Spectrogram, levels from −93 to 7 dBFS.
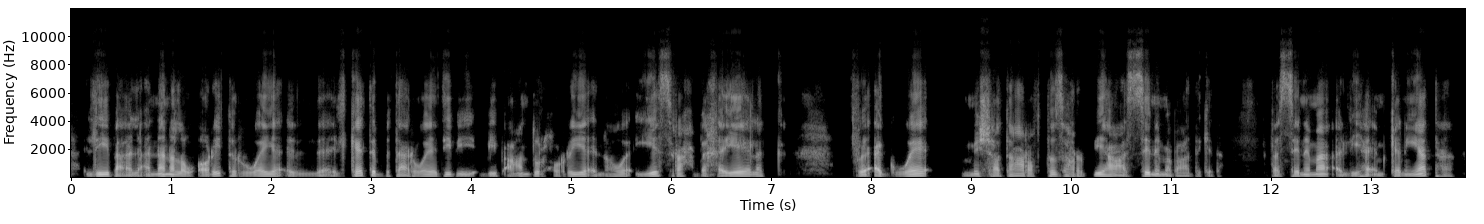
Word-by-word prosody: ليه 110 +2 +5
بقى؟ - - +1
لأن 75 +1 -2
أنا 110 +1 +6
لو 95 - +1
قريت - - +1
الرواية 85 +8 0
ال 70 -1 -7
الكاتب - - +2
بتاع - - -1
الرواية 100 +1 0
دي 110 0 +1
بي 75 -4 -5
بيبقى 75 - -3
عنده - - -2
الحرية 110 +3 -1
إن 70 - -11
هو 90 +6 -4
يسرح 105 +13 0
بخيالك 100 +10 +1 0.8
في - - +1
أجواء 110 - +3 0.4
مش 85 - +3
هتعرف - - 0
تظهر 95 -8 -2
بيها 105 0 +4
على 75 -5 +2
السينما 70 - +2
بعد 65 -1 -7
كده، - - -12 0.5
فالسينما 105 +6 +2
ليها 75 +3 -2
إمكانياتها، 80 -2 0
85 Hz, 140 wpm, -28 LUFS, 75-105 Hz, 0.8 s, أنا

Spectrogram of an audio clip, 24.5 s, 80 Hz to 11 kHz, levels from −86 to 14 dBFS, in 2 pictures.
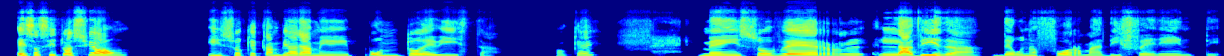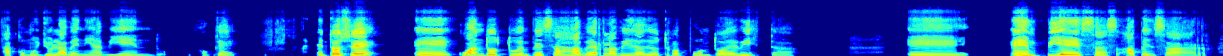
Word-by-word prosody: esa 290 +6 +3
situación 300 - +3 0.8
hizo 280 +5 -4
que 320 -1 -4
cambiara 290 -2 +1
mi 230 -1 -6
punto 245 +3 -4
de 235 -7 0
vista, 205 0 -10 0.5
¿okey? 285 - -10 1.0
Me 240 -1 +1
hizo 305 +6 -2
ver 280 0 +5 0.6
la 240 -2 +6
vida 210 - 0
de 225 0 -5
una 245 +5 -8
forma 235 -13 -4
diferente 190 -3 -9
a 210 - -3
como 200 -2 -11
yo 195 +1 -7
la 225 +2 +2
venía 185 -5 -6
viendo, 185 -5 -8 0.3
¿okey? 285 - -9 0.8
Entonces, 285 +3 +6 0.4
eh, 245 -3 +2
cuando 255 -1 +3
tú 260 +2 -6
empiezas 360 +6 -1
a 305 - +6
ver 235 0 0
la 300 +1 0
vida 300 -5 -2
de 225 - -3
otro 285 +6 -6
punto 295 -1 -6
de 280 +1 -2
vista 335 -5 -9 1.1
eh, 200 -5 -2 0.4
empiezas 270 +1 +4
a 240 -2 0
pensar 190 -6 -4
245 Hz, 110 wpm, -23 LUFS, 210-290 Hz, 1.1 s, la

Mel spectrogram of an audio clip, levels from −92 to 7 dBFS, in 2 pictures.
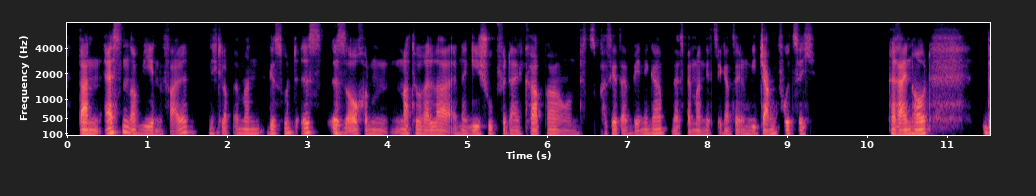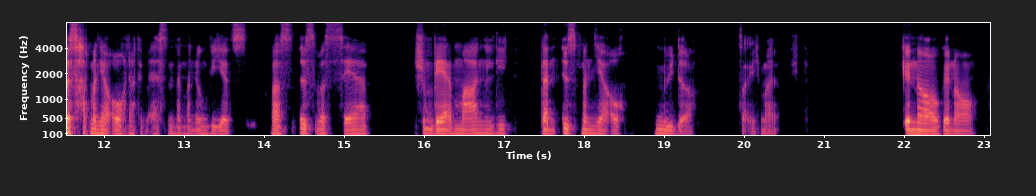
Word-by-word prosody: Dann 95 -1 +6
Essen 130 +5 +4
auf 100 -1 -1
jeden 95 -3 -2
Fall. 140 +7 -2 0.2
Ich 105 - -9
glaube, - - -6
wenn - - -8
man 105 0 -4
gesund 110 +4 -4
isst, 125 +2 -2
ist 115 +1 +1
auch - - +2
'n 100 -2 -6
natureller 95 -2 0
Energieschub 95 +1 -2
für - - -5
deinen 90 0 -5
Körper 95 0 0
und 85 +1 -13
das - - -11
passiert 100 - -4
dann 90 +1 -6
weniger, 100 +4 -3
als 90 0 -7
wenn 80 - -6
man 90 0 -5
jetzt 85 - -12
die - - -8
ganze 90 -1 -6
Zeit - - -4
irgendwie 90 -1 -6
Junkfood 100 +2 +2
sich 95 -1 -5 0.9
reinhaut. 100 +1 +5 0.6
Das - - +8
hat - - -1
man 110 -2 +4
ja 100 -2 +3
auch 95 -2 +2
nach - - -7
dem - - -16
Essen, 95 -1 -8
wenn 90 -1 -8
man 95 +1 -8
irgendwie 95 -1 -5
jetzt 95 - -2 0.3
was 95 -4 0
isst, 110 -2 +1
was 105 -1 -3
sehr 100 0 0 0.5
schon 110 -2 -1
sehr 105 -1 +8
im 105 +1 -4
Magen 100 +2 +1
liegt, 105 +1 -7 0.3
dann 105 -2 +3
ist 115 -2 0
man 100 -2 0
ja 100 -1 -2
auch 95 - -4 0.3
müde, 100 -4 -2 0.5
sage - - -11
ich - - -17
mal. - - -10 1.6
Genau, 95 -3 +7
genau. 85 -2 0
100 Hz, 175 wpm, -26 LUFS, 95-105 Hz, 1.6 s, Das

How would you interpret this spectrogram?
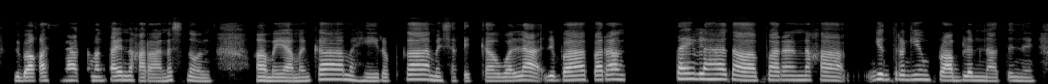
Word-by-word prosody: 'di - - -1
ba, 175 - +6
kasi 180 +1 0
lahat 185 0 +1
naman 180 -1 -3
tayo 190 - +5
nakaranas 165 0 -2
no'n. 160 -3 -3 0.5
Ah, 180 -1 +3
mayaman 165 0 0
ka, 235 +1 +3
mahirap 165 -3 -4
ka, 230 -1 +3
may 185 -2 -3
sakit 165 -1 -10
ka, 170 0 -1
wala, 190 +3 +2
'di 200 -1 -3
ba? 200 0 +3
Parang 225 +2 +2 0.5
tayong 255 -1 +3
lahat, 240 -1 +3
ah, 190 -2 +5
parang 205 0 0
naka 195 -3 -1 0.3
'yung 240 0 +2
talaga 220 -2 -3
'yung 220 - -2
problem 185 -1 +1
natin, 165 0 -5
eh. - - -16
190 Hz, 175 wpm, -22 LUFS, 170-215 Hz, 0.5 s, ba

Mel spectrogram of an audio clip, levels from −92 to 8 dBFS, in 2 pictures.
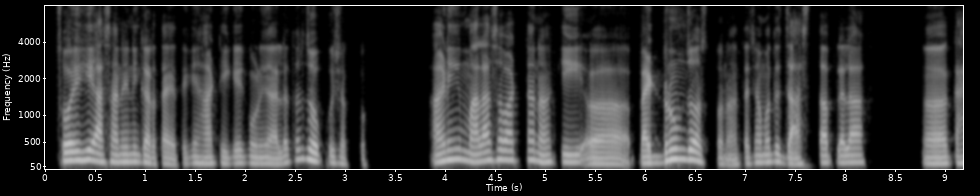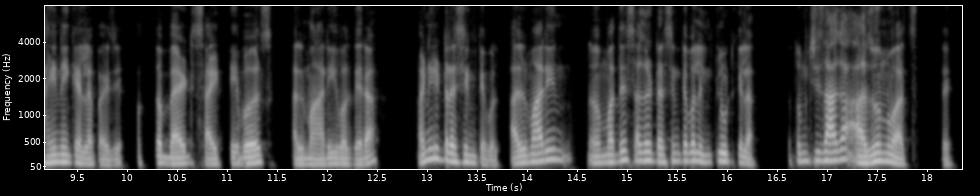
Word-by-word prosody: सोयही 165 +2 +5
आसानीने 135 -1 +1
करता 110 -5 -1
येते, 100 +2 -5
की 120 - -5
हां 110 -1 -1
ठीक 110 0 -6
आहे 120 0 -2
कोणी 110 -2 -3
आलं 105 +4 -1
तर 180 - -4
झोपू 155 -9 +1
शकतो. 105 -5 -10 0.7
आणि 175 +6 +3
मला 150 -3 +2
असं 170 +2 +1
वाटतं 170 0 -1
ना, 130 -2 +1
की 135 -1 -2
अ, - - -6 0.5
बेडरूम 135 +12 +4
जो 175 -2 +6
असतो 115 -7 -5
ना 85 +1 -5
त्याच्यामध्ये 130 +5 -2
जास्त 105 +4 -2
आपल्याला 125 +1 0 0.6
अ, 110 0 +2
काही 120 +2 +1
नाही 135 -1 +1
केलं 110 -5 0
पाहिजे. 90 +2 -5 0.2
फक्त 115 +2 -10
बेड 110 +2 +2
साइड 95 -1 -2
टेबल्स 115 +5 +2 0.2
अलमारी 95 +1 -1
वगैरे 100 +2 -1 0.5
आणि 185 +8 +3
ड्रेसिंग 140 -7 +2
टेबल 90 -6 -5 0.2
अलमारीमध्ये 140 - 0
सगळं 160 0 +1
ड्रेसिंग 140 +2 -1
टेबल 155 0 +1
इन्क्लूड 140 +2 0
केला - - -1
तर - - -26
तुमची 150 +2 -3
जागा 165 +3 +4
अजून 145 +6 +5
वाचते. 105 -9 -2
130 Hz, 170 wpm, -23 LUFS, 110-155 Hz, 0.7 s, जो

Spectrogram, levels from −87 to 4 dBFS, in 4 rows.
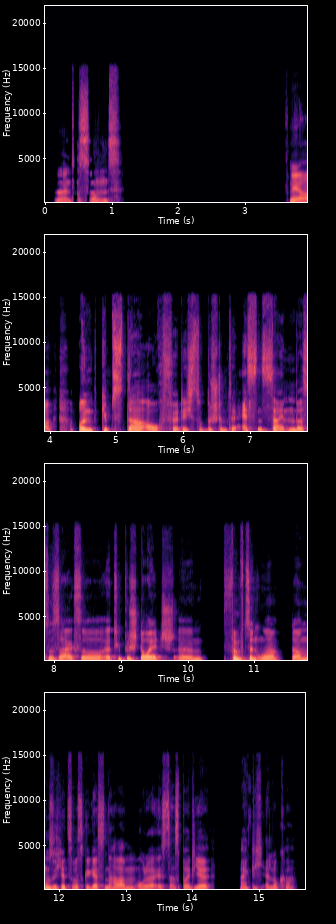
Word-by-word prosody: Ja, 145 -9 -5
interessant. 125 - -7 2.5
Ja, 115 +2 +1 0.4
und 135 -3 +5
gibt's 140 0 0
da 120 -4 +6
auch 120 0 +1
für 120 -1 -3
dich 115 +1 -2
so 115 - -7
bestimmte 115 +3 -4
Essenszeiten, 175 +5 +1
dass 135 -5 +1
du 130 - +1
sagst, 130 +4 +1
so, 130 -2 +2
äh, 120 -1 +2
typisch 175 +2 0
deutsch, 160 +7 +4
ähm: 135 -1 0 0.3
„15:00, 160 -3 +4
da 130 0 +3
muss 135 +1 +2
ich 135 - -3
jetzt 135 0 -2
was 125 -2 -6
gegessen 120 +2 -3
haben“ 120 0 -3
oder 115 0 -5
ist 110 0 -9
das 105 +1 -9
bei 110 -1 -5
dir 110 -1 -2 0.4
eigentlich 110 0 -9
eher 105 - -7
locker? 105 -1 -9
130 Hz, 140 wpm, -25 LUFS, 115-145 Hz, 2.5 s, da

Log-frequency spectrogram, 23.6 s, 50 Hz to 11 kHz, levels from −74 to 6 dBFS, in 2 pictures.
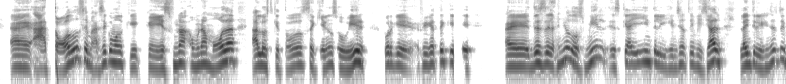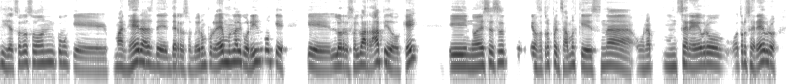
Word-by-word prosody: a 155 -2 +2
a 135 -3 -7
todo, 195 - +3
se 235 -2 +1
me 175 - -6
hace 200 +2 -3
como 205 -3 +1
que 155 0 -7
que 145 -2 0
es 145 - -2
una 195 +2 +1
una 175 +3 0
moda 190 +9 +5 0.2
a 165 - +2
los 170 -2 +1
que 155 -2 -7
todos 170 +5 -4
se 170 -4 -3
quieren 155 +9 -3
subir. 170 +8 +4 0.2
Porque 175 -3 -2
fíjate 190 +4 -2
que, 210 - -2 0.8
eh, 165 -1 +4
desde 190 0 +3
el - - 0
año 215 +10 -2
2000 220 - -2
es 155 -1 -7
que 200 - -2
hay 185 +3 -2
inteligencia 175 -5 -3
artificial. 185 - +2 0.2
La 170 +2 +2
inteligencia 180 +1 -3
artificial 190 -10 -3
solo 190 +5 -2
son 200 +1 -1
como 190 -2 -5
que 130 -5 -5
maneras 175 +4 +3
de 150 -4 +2
de 160 +2 -1
resolver 150 0 -4
un 175 - -2
problema, 185 +3 +3
un 215 +1 +2
algoritmo 215 +4 +1
que 465 - -1 0.3
que 140 -5 +1
lo 165 +2 +3
resuelva 160 +3 +1
rápido, 190 -2 +2
¿okey? 130 +2 +2 0.4
Y 170 0 +4
no 160 +1 +1
es 170 +2 +2
eso 205 +2 +1
que 470 - -8
nosotros 170 +4 -5
pensamos, 175 -1 -3
que 155 -3 +2
es 145 +4 -6
una 170 -5 0
una 155 +2 -6
un 165 -1 -6
cerebro, 170 -1 +1
otro 190 +3 -4
cerebro. 185 +2 +2
175 Hz, 175 wpm, -22 LUFS, 155-195 Hz, 0.8 s, moda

